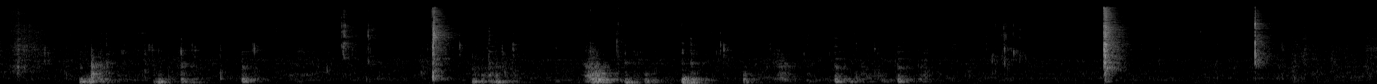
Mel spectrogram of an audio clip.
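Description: Close-up eating sounds: a person chewing and swallowing eba and soup eaten by hand, with a series of sharp wet smacks, the loudest about eleven seconds in.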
